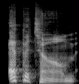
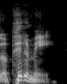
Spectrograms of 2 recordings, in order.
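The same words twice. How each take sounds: First: It is said with three syllables, ending like 'tome'. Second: It is said with four syllables, ending in 'mee'. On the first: The speaker calls it wrong. "I made the mistake" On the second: The speaker calls it right. "as opposed to"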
